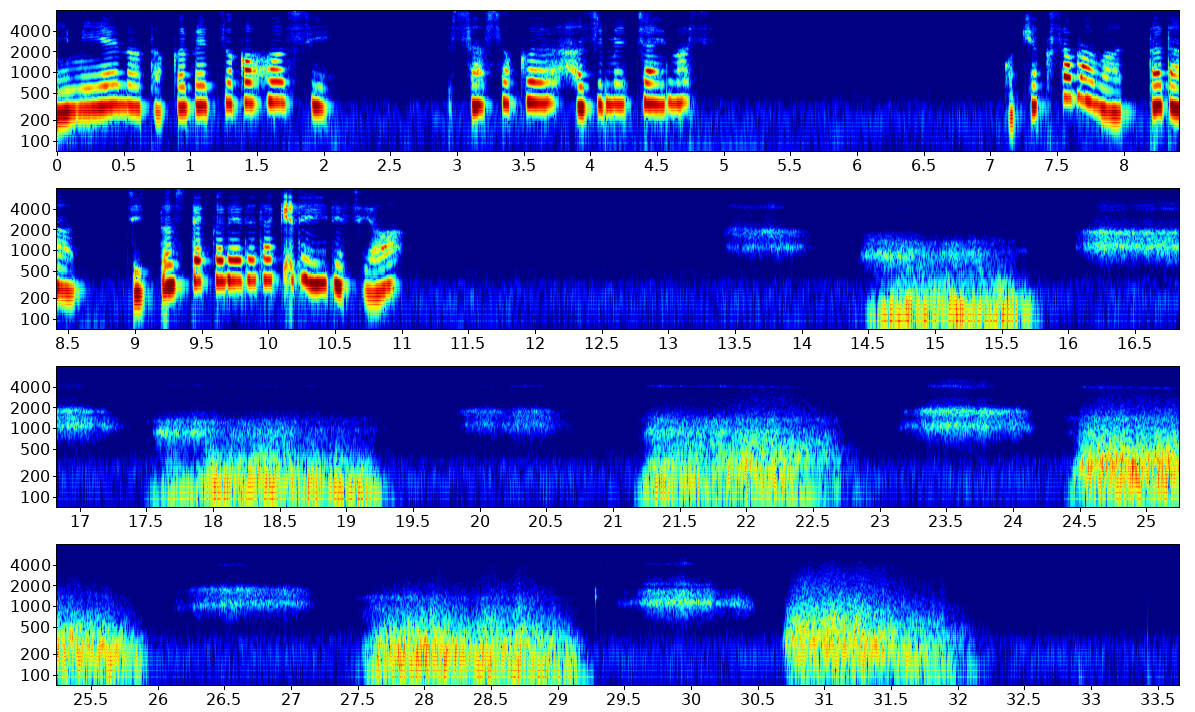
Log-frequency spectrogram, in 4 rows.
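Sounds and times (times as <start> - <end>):
speech: 0.6 - 2.2, 2.9 - 4.9, 7.1 - 11.0
lighter hissy breath intakes: 23.7 - 32.2
soft airy breaths blown into the ear: 30.7 - 32.2.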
